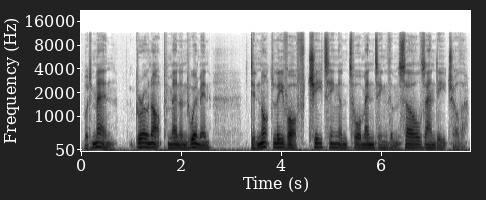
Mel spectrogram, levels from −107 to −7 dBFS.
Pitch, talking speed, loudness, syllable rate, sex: 95 Hz, 140 wpm, -18 LUFS, 4.0 syllables/s, male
